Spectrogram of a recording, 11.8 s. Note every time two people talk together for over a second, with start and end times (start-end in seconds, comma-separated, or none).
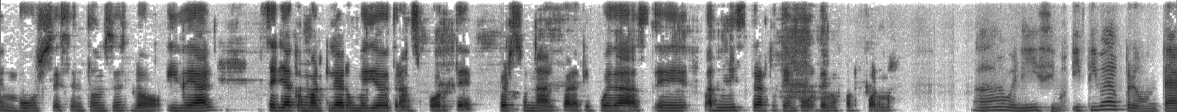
none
